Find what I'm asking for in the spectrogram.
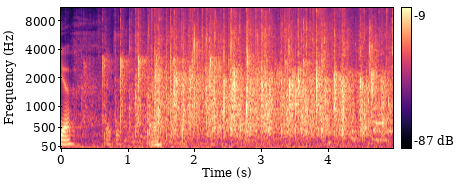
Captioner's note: applause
